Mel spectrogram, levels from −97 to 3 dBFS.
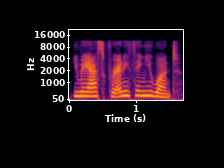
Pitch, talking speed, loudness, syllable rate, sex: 235 Hz, 245 wpm, -16 LUFS, 5.6 syllables/s, female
